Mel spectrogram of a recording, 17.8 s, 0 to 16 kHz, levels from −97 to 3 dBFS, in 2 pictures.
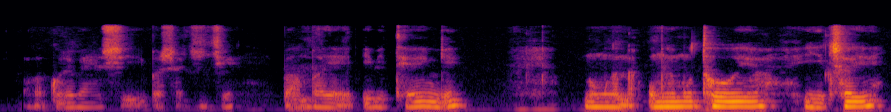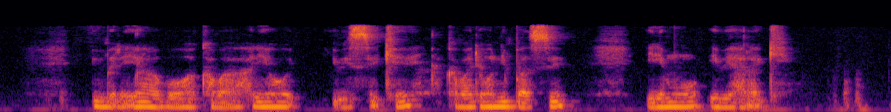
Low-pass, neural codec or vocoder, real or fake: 7.2 kHz; none; real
